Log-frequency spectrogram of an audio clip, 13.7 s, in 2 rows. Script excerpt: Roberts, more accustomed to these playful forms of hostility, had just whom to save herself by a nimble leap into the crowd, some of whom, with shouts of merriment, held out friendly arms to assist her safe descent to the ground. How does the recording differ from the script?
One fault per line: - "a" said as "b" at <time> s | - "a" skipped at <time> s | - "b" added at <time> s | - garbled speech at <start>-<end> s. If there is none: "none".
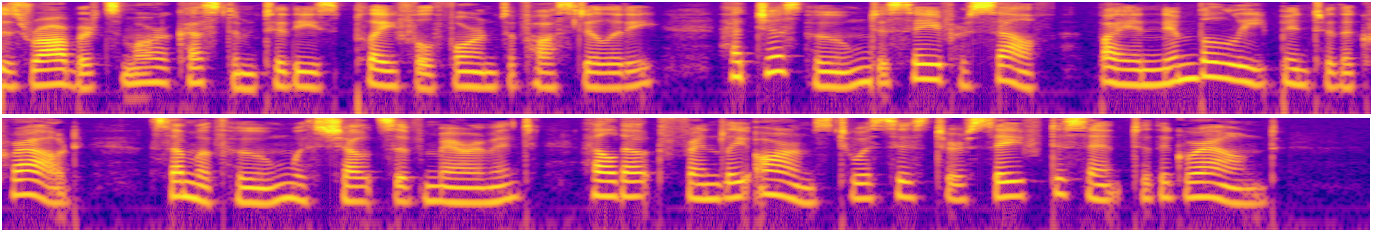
none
